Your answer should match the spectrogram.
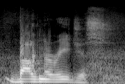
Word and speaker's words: Bognor Regis: we did a Genesis Factor in Bognor Regis.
